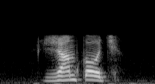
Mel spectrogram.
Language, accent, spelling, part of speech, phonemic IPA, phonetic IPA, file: Armenian, Eastern Armenian, ժամկոչ, noun, /ʒɑmˈkot͡ʃʰ/, [ʒɑmkót͡ʃʰ], Hy-ժամկոչ.ogg
- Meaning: beadle; sexton; bell ringer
